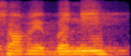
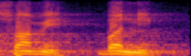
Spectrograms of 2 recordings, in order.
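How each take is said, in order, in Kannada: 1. ಸ್ವಾಗತವನ್ನು ಪ್ರೀತಿಯಿಂದ ಮತ್ತು ಖುಷಿಯಿಂದ ಹೇಳಲಾಗಿದೆ. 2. ಸ್ವಾಗತವನ್ನು ಬೇಸರದಿಂದ, ಉತ್ಸಾಹವಿಲ್ಲದೆ ಹೇಳಲಾಗಿದೆ. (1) "ತುಂಬ ಸಂತೋಷ" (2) "ಧ್ವನಿಯಲ್ಲಿರ್ತಕ್ಕಂಥ ನಿರುತ್ಸಾಹ"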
